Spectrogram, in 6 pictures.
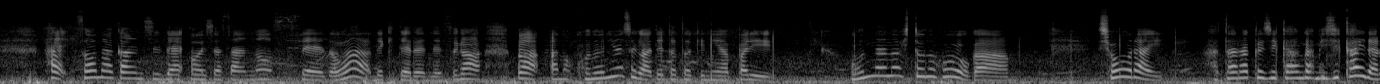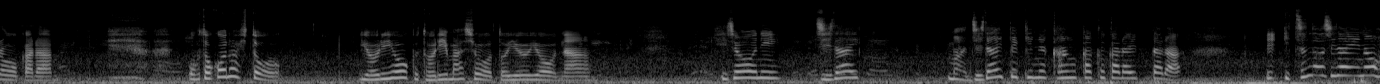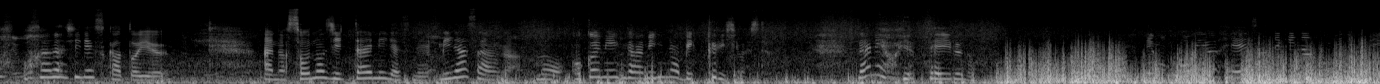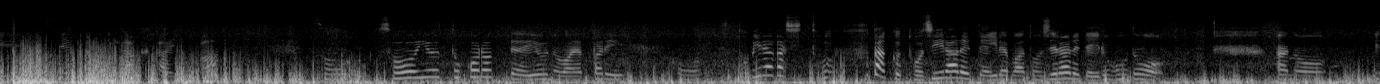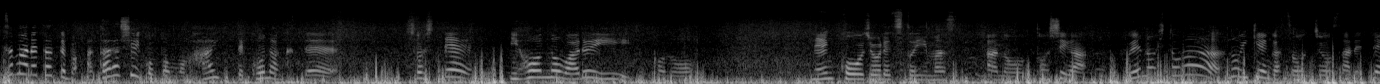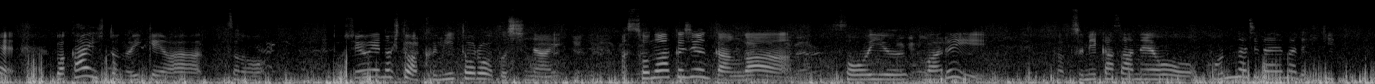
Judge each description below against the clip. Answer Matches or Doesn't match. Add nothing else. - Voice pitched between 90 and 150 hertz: Doesn't match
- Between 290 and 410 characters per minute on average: Doesn't match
